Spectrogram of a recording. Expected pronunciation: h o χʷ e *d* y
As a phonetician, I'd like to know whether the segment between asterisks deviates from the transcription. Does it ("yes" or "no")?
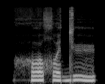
no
